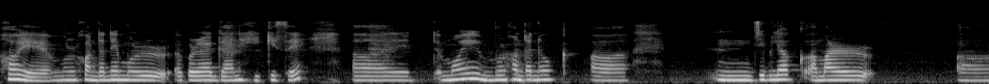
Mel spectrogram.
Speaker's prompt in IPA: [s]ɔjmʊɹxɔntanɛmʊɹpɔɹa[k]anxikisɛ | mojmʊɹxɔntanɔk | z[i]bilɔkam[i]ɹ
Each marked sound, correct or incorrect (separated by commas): incorrect, incorrect, correct, incorrect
